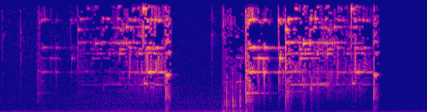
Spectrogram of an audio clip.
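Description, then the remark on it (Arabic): A drinking glass drops and shatters, bright tinkling shards scattering in two bursts over a low background rumble, with lingering clinks as pieces settle. No one speaks. “صوت صوت ذا كاس طاح وانكسر خلاص نثبت على هذا الجواب كاسة مكسورة”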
